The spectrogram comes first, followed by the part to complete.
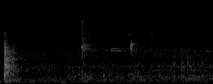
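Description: Faint clicks and light knocks of small household objects being picked up and handled: one sharper click at the start, then two small ticks about a second in.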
